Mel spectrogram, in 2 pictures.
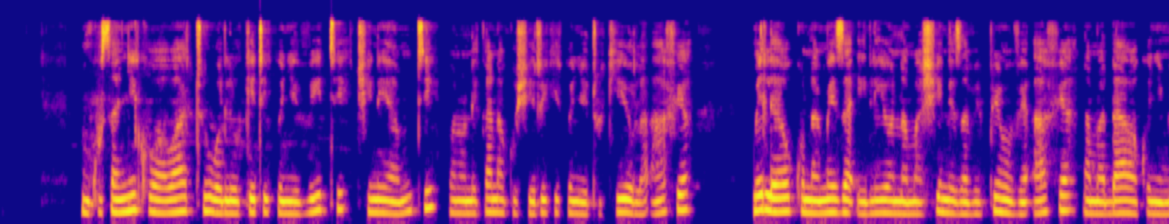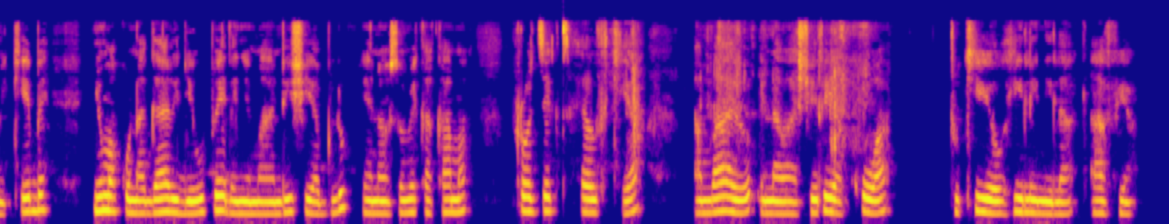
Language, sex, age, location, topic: Swahili, female, 36-49, Nairobi, health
